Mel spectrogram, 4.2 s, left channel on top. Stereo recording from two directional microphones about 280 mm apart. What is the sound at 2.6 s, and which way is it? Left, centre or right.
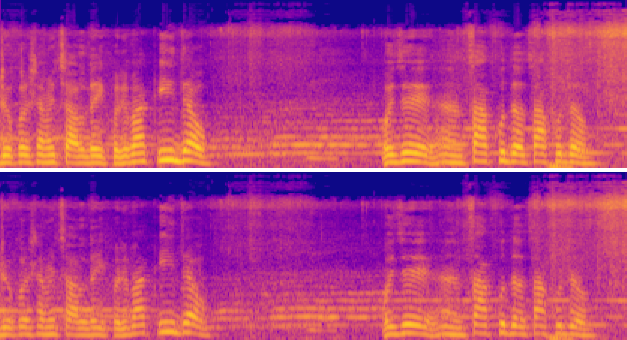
Speech, left.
